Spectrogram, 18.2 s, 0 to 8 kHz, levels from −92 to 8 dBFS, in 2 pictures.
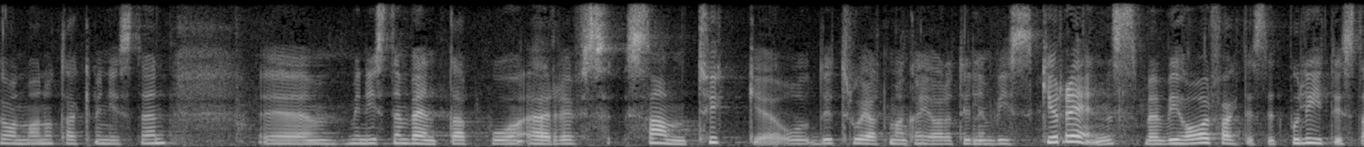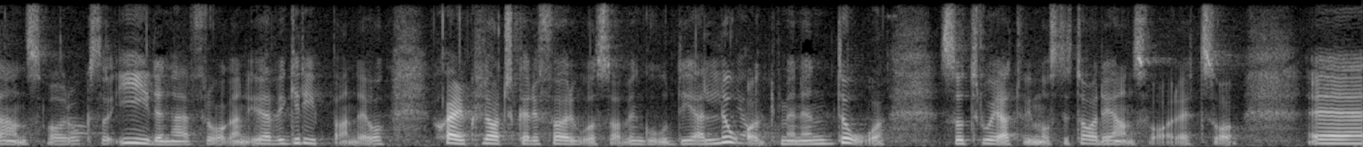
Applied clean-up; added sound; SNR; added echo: none; none; none; none.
